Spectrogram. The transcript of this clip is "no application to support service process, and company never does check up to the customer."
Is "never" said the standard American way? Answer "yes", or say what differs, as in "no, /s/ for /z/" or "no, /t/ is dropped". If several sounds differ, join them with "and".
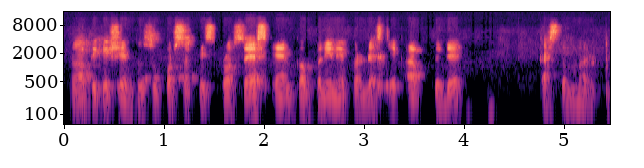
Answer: no, /p/ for /v/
